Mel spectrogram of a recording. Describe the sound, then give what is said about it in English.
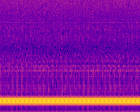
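A steady, unbroken telephone dial tone from a university's digital switch hums at an even volume for the whole few seconds, clear, with no pauses, clicks or voices. “Okay, that's what our dial tone sounds like.”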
